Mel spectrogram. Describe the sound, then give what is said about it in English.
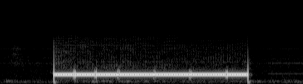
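A telephone ringback tone on an outgoing call to a phone number that was read out: one steady, loud, low-pitched electronic hum lasting about two seconds, then silence. No one speaks. “Let's call this cat.”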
